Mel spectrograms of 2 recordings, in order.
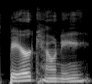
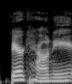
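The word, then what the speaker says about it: Bexar County: this is outside of San Antonio so it's Bear County it's pronounced bear apparently but it's spelled b x a r so yeah Bear County and so this is outside of San Antonio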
